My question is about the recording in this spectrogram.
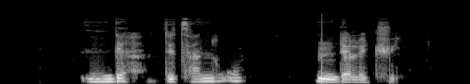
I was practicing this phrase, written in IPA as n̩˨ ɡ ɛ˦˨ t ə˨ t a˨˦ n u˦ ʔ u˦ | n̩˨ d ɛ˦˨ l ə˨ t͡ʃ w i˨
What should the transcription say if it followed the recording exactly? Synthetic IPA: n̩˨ d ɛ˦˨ t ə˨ t͡s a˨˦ n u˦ ʔ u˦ | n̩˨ d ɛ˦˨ l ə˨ t͡ʃ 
